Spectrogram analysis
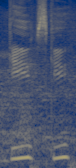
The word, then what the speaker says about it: Gei: one knows is it gei yeah yeah you know name pronunciations g g like a goose plural a a I'm looking a geese key that is true good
